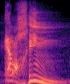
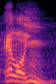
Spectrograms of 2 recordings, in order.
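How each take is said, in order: First: The middle h sound is clearly pronounced. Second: The middle h sound is left silent. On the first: The speaker calls it right. "a letra H ela é pronunciada em hebraico" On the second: The speaker calls it wrong. "Não é Elohim"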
